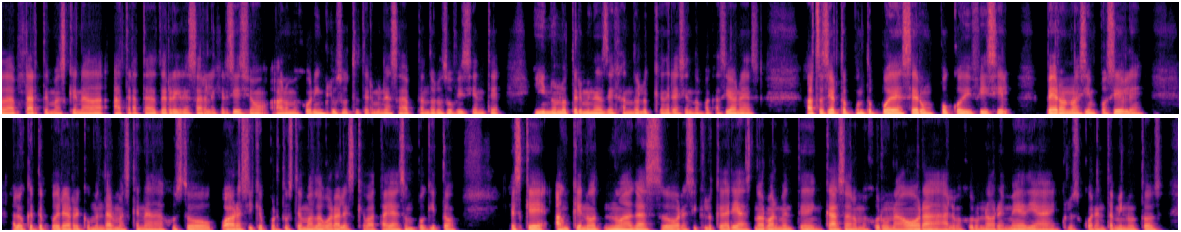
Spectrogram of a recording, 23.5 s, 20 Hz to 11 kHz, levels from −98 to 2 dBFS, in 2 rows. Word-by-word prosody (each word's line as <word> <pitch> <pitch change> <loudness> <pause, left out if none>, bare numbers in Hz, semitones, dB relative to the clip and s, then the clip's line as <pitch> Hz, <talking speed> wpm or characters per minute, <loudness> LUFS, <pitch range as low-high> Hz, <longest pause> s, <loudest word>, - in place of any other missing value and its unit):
adaptarte, 105 +1 0
más 110 0 -4
que 115 - -3
nada, 110 +3 0
a 105 - -1
tratar 100 0 -2
de 110 - +1
regresar 100 -1 0
al 95 - -2
ejercicio, 100 +3 -2
a 105 - -1
lo 100 - +1
mejor 105 +4 -1
incluso 125 -5 0
te - - -9
terminas 100 +4 -3
adaptando 100 0 -3
lo 110 - 0
suficiente 100 +3 -3 0.3
y 115 -2 +4
no 115 0 +4
lo 115 +1 +4
terminas 105 -1 +2
dejando 95 0 -2
lo 100 0 -1
que 95 - -10
vendría 90 -1 -1
siendo 90 -1 -4
en - - -7
vacaciones, 95 0 0 0.5
hasta - - +3
cierto 120 +2 +3
punto 130 0 +2
puede 120 -2 +8
ser 120 0 +4
un 120 +1 +3
poco 120 -1 +2
difícil, 105 +5 +2 0.3
pero 105 -5 +7
no 95 - +4
es 95 - 0
imposible. 100 +1 +1 0.4
Algo - - +1
que - - -3
te - - -1
podría 110 +3 +1
recomendar, 100 -7 -1
más 110 0 -3
que - - -6
nada, 110 +1 -2
justo, 115 -3 -1
ahora 105 -2 +4
sí 110 - -4
que 115 - -2
por 95 - -6
tus 100 -1 -5
temas 105 0 0
laborales, 95 -3 0
que 90 - -10
batallas 95 +3 -1
un 100 -2 -1
poquito, 110 +5 -3 0.5
es - - 0
que, 120 0 +4
aunque 115 -1 +2
no 120 +3 +2
no 130 -1 +3
hagas, 135 0 +1
ahora 100 -2 +1
sí - - -7
que - - -8
lo 105 - -2
que 100 - -3
harías 95 0 0
normalmente 100 0 0
en 95 0 -4
casa, 105 0 +1
a - - +1
lo 95 - -1
mejor 90 +2 -4
1 90 0 -1
hora, 105 -5 +2
a - - -2
lo 90 - -5
mejor 90 +2 -5
1 90 -1 -2
hora 90 0 -2
y - - -6
media, 100 -4 0
incluso 90 +1 -9
40 90 +2 -4
minutos, 95 +7 -2
105 Hz, 235 wpm, -25 LUFS, 95-115 Hz, 0.5 s, puede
